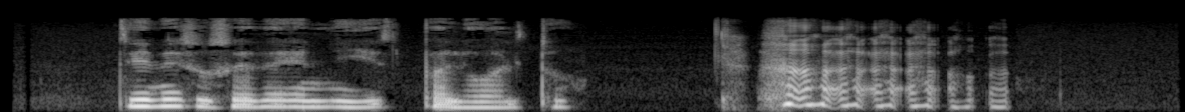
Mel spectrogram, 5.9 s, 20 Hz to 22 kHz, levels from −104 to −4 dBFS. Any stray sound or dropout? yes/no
yes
